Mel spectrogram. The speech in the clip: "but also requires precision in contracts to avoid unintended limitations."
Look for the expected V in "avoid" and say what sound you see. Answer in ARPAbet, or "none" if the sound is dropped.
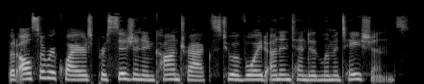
V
